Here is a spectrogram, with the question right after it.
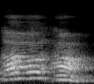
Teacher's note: अ और आ छोटा और बड़ा जो है वो कंठ से बोला जाता है इसको कंठ स्वर बोलते हैं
